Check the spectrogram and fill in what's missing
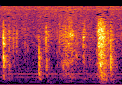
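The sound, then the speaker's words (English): A side door is opened: a few quiet clicks and rattles of the latch, the loudest pair near the end, with no voices. “Karl, open that side door.”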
